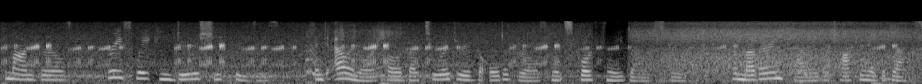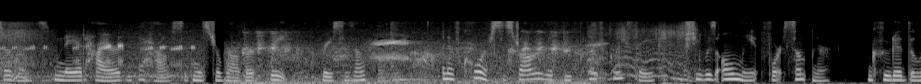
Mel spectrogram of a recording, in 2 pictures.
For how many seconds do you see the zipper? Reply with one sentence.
You can hear the zipper for 4 seconds altogether.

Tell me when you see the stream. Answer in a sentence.
You can hear the stream from 0.0 to 9.7 s.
